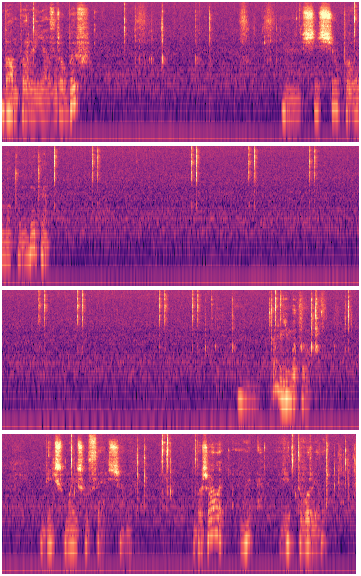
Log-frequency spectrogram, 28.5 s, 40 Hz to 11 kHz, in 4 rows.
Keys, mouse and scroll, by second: 24.3 Tab, 24.9 click, 25.5-27.6 middle drag, 27.6-28.2 scroll down 1.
